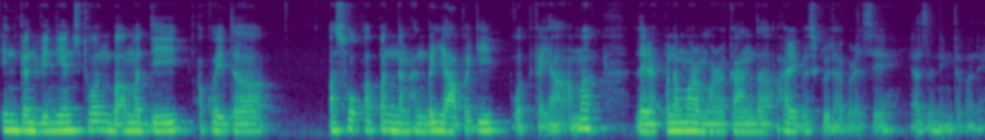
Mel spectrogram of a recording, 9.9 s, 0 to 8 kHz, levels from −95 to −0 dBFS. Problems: none marked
